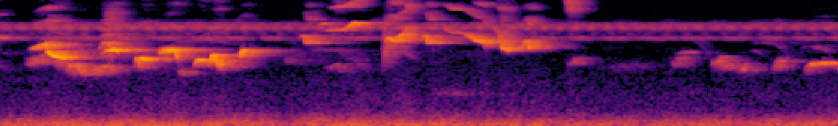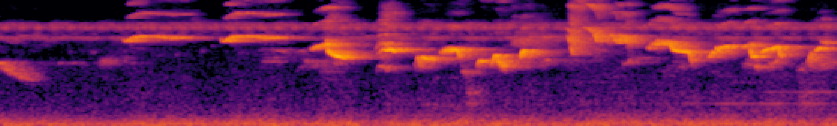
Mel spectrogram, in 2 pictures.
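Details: Morning song of an Oriental magpie-robin in India, other birds around: two bursts of fast, tumbling, descending whistled phrases separated by a few seconds of quiet, with a constant high insect-like drone running throughout.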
